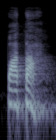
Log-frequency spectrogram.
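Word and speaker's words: patah: ভেঙ্গে যাওয়া মানে কি পাতা ভেঙে যাওয়া পি এ টি এ হেইচ উচ্চারণটা হবে পা তা লাস্টে একটা হ গাছের পাতা লাস্টে হ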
